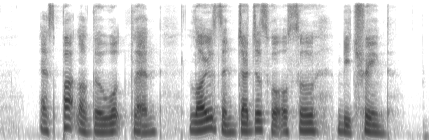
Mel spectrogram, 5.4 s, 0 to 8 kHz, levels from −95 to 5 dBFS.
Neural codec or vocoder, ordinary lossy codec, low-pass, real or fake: vocoder, 44.1 kHz, 128 mel bands, Pupu-Vocoder; none; 7.2 kHz; fake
